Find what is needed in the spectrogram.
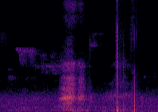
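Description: Faint bird calls: a thin high whistle, then a soft call about halfway through. A single sharp click comes near the end.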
